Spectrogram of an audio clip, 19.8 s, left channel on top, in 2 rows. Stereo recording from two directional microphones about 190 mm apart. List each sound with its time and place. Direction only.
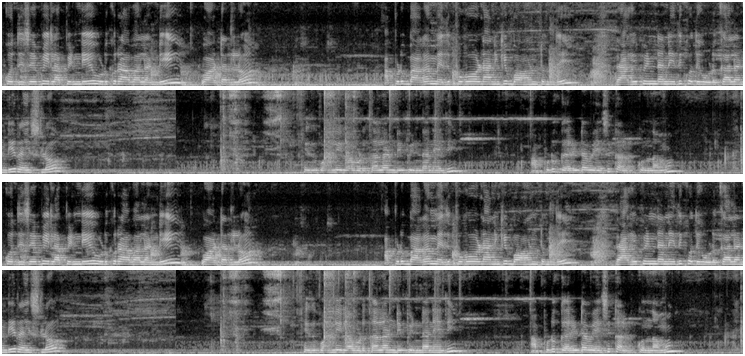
0.0 s a man's voice: 5° right (ahead or behind)
5.0 s a man's voice: 5° right (ahead or behind)
14.3 s speech: 15° right (ahead or behind)
16.9 s speech: 20° right (ahead or behind)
